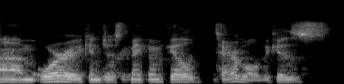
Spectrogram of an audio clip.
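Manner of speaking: normal talking voice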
